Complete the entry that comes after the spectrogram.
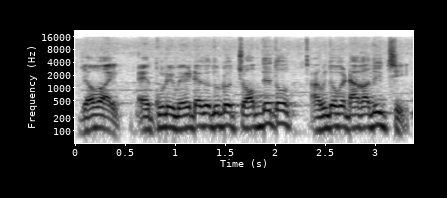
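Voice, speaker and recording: A man acts a village chief in a cartoon, kind yet commanding. His voice sits at a middle pitch and sounds fatherly and firm, with faint music underneath. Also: steady tone, very fast, a little mellow, natural voice. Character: kindly, authoritative male village headman.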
